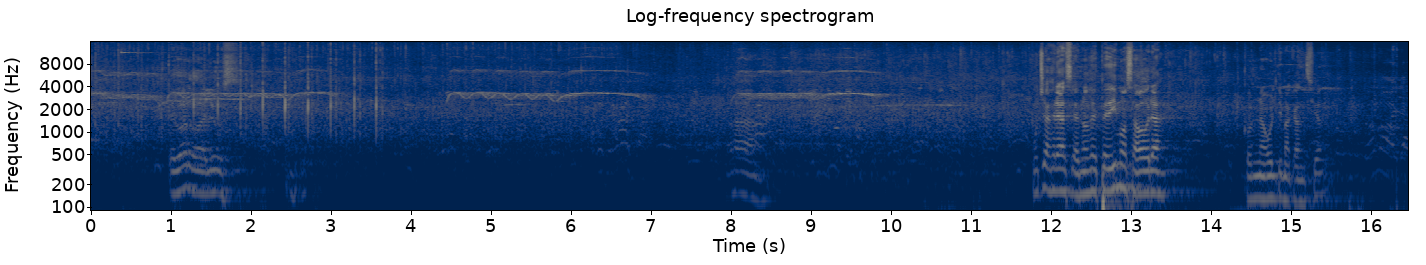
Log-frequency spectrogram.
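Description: A man speaks into a microphone through loudspeakers in a large hall.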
